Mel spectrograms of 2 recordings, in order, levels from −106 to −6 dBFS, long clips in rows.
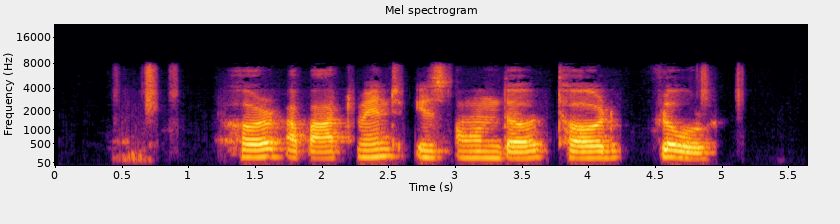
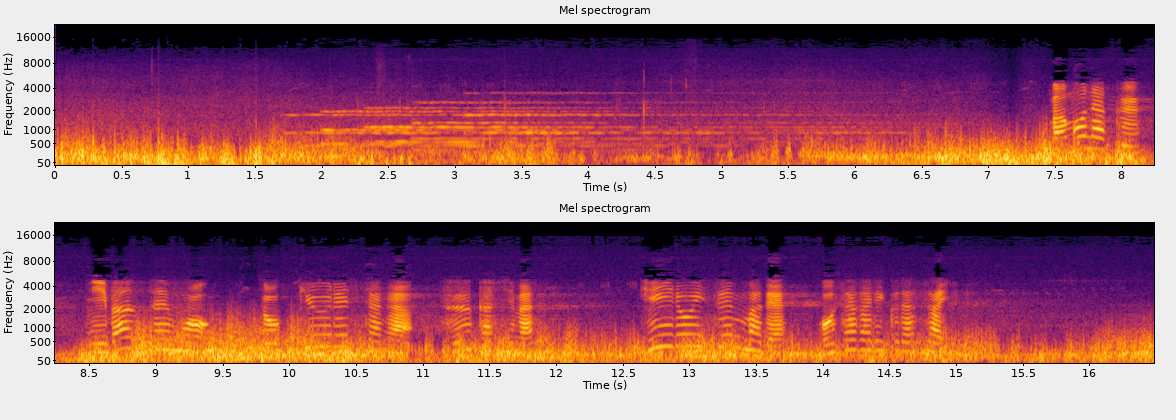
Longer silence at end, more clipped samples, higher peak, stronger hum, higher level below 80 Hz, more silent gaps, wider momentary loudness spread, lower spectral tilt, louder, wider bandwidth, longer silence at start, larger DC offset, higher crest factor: first, 0.7 s vs 0 s; neither; about the same, -2 dBFS vs -4 dBFS; neither; second, -64 dBFS vs -30 dBFS; neither; first, 17 LU vs 13 LU; second, -6 dB/octave vs -8.5 dB/octave; first, -17 LUFS vs -21 LUFS; first, 8.2 kHz vs 7 kHz; first, 0.55 s vs 0 s; neither; about the same, 16 dB vs 18 dB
